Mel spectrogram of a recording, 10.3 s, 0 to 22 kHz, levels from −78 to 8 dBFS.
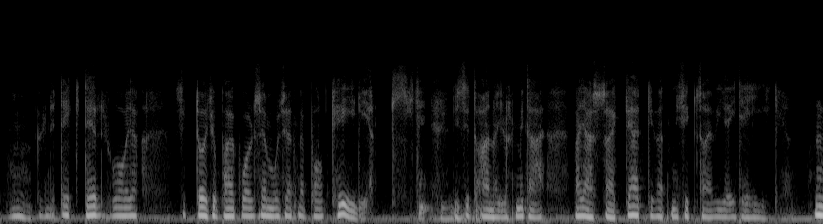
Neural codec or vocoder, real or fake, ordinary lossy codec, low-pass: codec, 16 kHz, 2 kbps, FunCodec, trained on LibriTTS, 25 frames a second; fake; none; 7.2 kHz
